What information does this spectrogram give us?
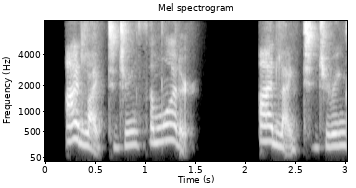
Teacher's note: les petits mots comme le apostrophe D, le to et some vont être à peine prononcés et vont être moins entendus que les autres mots.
